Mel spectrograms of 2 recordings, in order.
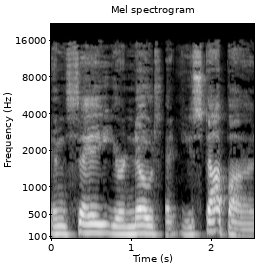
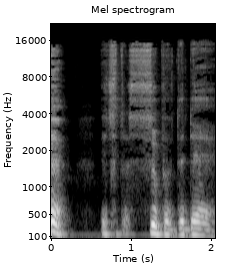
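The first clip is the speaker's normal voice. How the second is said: soft, disdainful, snooty sneer. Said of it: "looks down at him disdainfully and goes".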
